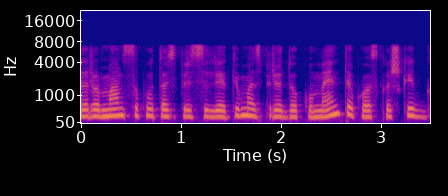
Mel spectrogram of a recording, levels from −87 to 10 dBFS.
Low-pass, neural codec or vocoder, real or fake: 7.2 kHz; codec, 16 kHz, 1 kbps, FunCodec, trained on Chinese and English, 50 frames a second; fake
